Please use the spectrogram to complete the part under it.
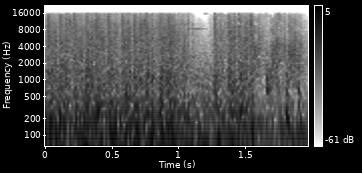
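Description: Machine gun fire in a WW2 trench-combat video game: a dense, continuous rattle of rapid shots with overlapping gunfire all around, loud and unbroken throughout.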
